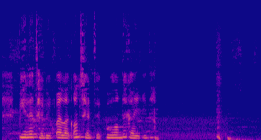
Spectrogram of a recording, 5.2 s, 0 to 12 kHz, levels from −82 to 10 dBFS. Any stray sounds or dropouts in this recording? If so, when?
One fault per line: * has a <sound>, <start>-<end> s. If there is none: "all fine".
* has a whoosh, 4.3-4.5 s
